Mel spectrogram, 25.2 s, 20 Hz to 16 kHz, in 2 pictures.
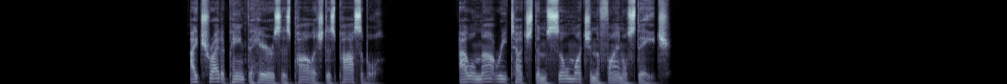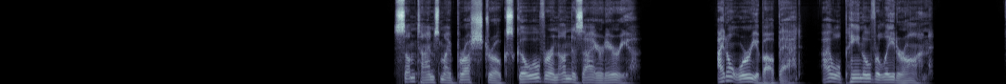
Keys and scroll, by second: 0.3 4, 6.3 space, 9.7 space, 10.3 n, 12.1 space, 15.9 space, 16.7 4, 19.5 space, 21.3 space, 24.2 super+space.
